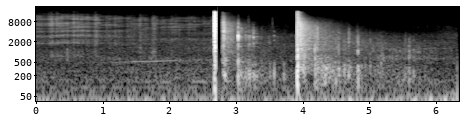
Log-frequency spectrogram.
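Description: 6-inch aerial firework shell going off: two sharp booms about a second apart, each trailing off in a rumbling tail.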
